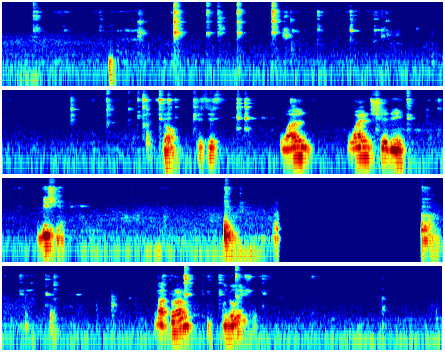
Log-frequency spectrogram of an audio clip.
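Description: Cutlery clinks against plates and cups.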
